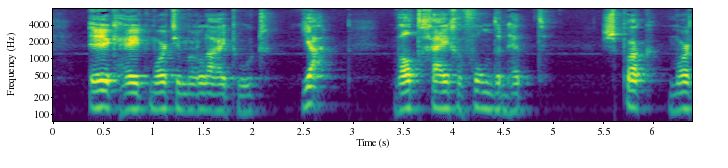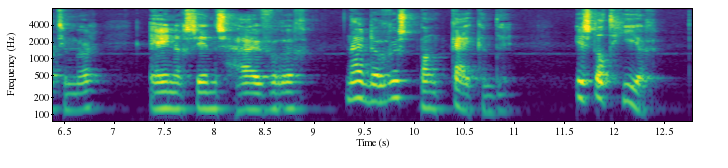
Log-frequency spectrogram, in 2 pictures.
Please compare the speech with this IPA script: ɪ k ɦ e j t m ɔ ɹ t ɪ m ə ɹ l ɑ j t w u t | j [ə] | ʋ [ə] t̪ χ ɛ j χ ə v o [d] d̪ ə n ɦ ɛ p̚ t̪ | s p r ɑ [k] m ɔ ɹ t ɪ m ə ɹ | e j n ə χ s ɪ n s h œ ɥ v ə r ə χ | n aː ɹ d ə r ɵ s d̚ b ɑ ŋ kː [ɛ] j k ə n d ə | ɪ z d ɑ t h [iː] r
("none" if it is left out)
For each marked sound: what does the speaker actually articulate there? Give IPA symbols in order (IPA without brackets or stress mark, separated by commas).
a, ɑ, n, k, ɛ, iː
